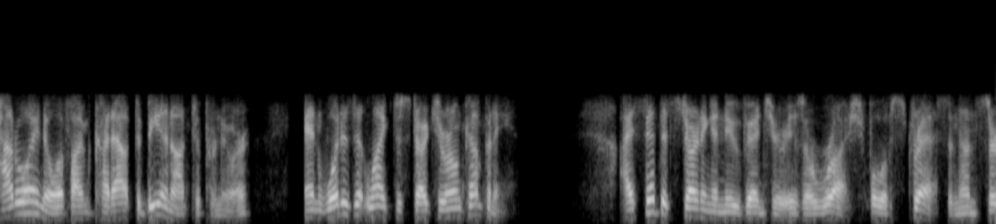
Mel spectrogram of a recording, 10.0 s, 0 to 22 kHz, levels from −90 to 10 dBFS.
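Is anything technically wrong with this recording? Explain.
Yes. The whole clip carries the sound of the G.729 codec, likely the G.729A variant. The speech is rebuilt from a model rather than passed through. A vocal tract filter, a pitch predictor and a few pulses per short frame stand in for the original wave. The result is intelligible but rough and slightly synthetic, and the damage is plainly audible. The band is narrow, roughly 300 Hz to 3.5 kHz, with nothing above 3.7 kHz. This fits an 8 kbit/s telephone codec.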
